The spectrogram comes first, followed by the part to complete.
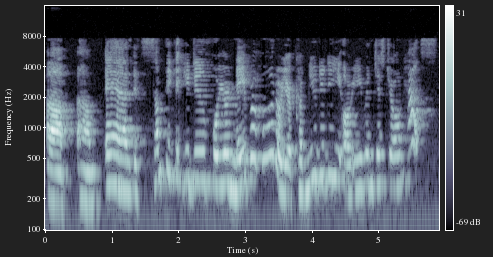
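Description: A middle-aged woman reads a picture book to children in a high, very lively voice. She is expressive and chatty, dropping in informal asides with simple phrasing. The sound is distant and echoey, picked up by a camera mic across the room. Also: moderate pace, dull audio. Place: indoor library children's area. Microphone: distant camera microphone.

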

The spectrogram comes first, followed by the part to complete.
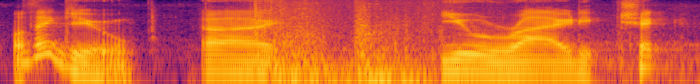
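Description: A man chatting casually on a gaming livestream, animated and profane, swinging between loud outbursts and low asides. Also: drawn-out words, vocal fry, slight background noise. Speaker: streamer and voice actor. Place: indoor livestream setup.

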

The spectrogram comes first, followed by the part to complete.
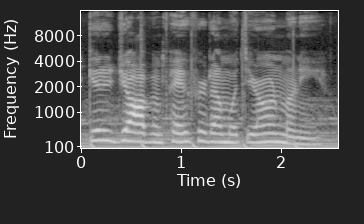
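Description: A woman's voice: a little high, brisk, over music, lightly acted. A woman voicing a blunt, no-nonsense cartoon object character in a fan comic dub, curt and matter-of-fact.

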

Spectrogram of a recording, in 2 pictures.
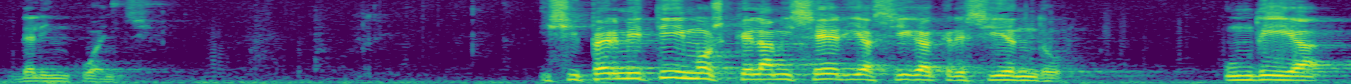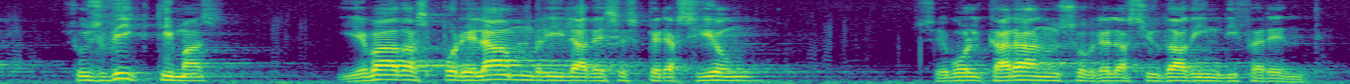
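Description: An actor playing a stern, righteous male jury foreman in a radio drama, declaiming deliberately in a reverberant hall. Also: medium pitch, fairly bright tone, lightly acted. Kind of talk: radio drama courtroom speech.

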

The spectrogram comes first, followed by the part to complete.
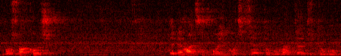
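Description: A man's voice: mid-range voice, normal speed. A man, a newspaper journalist, asking a coach a roundabout, hesitant question. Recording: echoey hall with noisy background.

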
